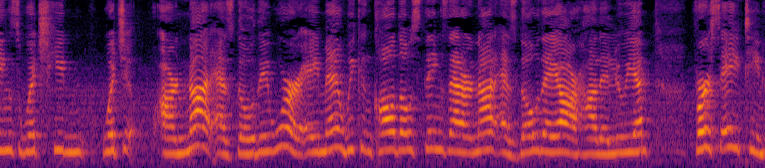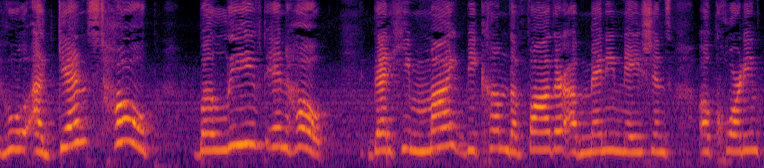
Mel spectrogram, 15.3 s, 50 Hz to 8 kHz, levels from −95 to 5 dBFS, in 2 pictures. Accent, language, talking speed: American, English, 160 wpm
